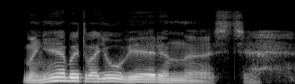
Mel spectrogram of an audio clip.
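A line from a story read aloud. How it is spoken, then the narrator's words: Sigh. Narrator (Russian): вздохнул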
